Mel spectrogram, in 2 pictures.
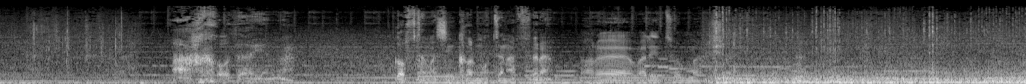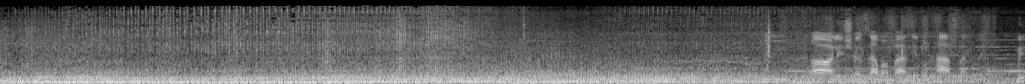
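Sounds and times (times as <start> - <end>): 
speech: 1.7 - 3.1, 4.0 - 8.3, 18.6 - 20.5
Harley-Davidson motorcycle engine idling: 7.2 - 19.1.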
